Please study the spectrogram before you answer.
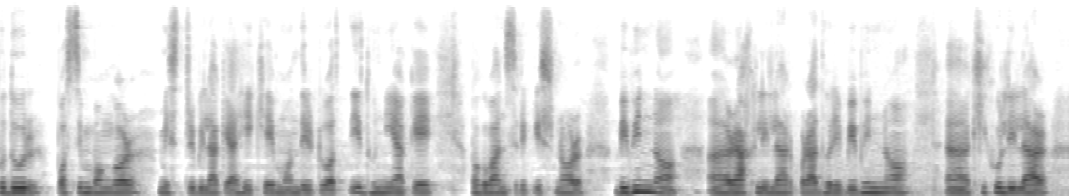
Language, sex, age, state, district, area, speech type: Assamese, female, 45-60, Assam, Biswanath, rural, spontaneous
